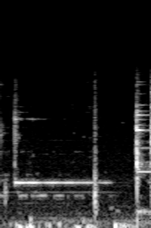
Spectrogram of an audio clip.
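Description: Faint electronic chime tones: a held tone, then a quick run of short tones changing in pitch near the end, over a low rumble.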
